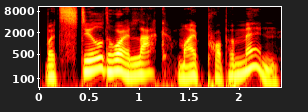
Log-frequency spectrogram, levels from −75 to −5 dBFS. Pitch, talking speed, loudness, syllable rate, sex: 140 Hz, 200 wpm, -18 LUFS, 3.9 syllables/s, male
